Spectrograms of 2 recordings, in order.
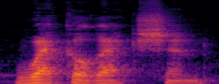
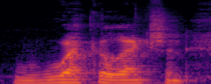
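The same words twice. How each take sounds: Both takes have the same delivery.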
